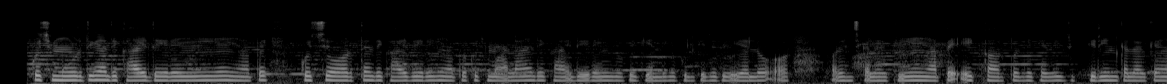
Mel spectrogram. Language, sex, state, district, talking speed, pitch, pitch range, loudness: Hindi, female, Bihar, Saran, 250 wpm, 185 Hz, 180-190 Hz, -35 LUFS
